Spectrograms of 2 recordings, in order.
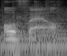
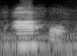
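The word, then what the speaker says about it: offal: eat something strange so just dirt slime or ophile what the hell is opal that's a good question i don't know just eat your clothes um organs specifically animal bases oh so awful that's pronounced awful oh my bad so now you're good you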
